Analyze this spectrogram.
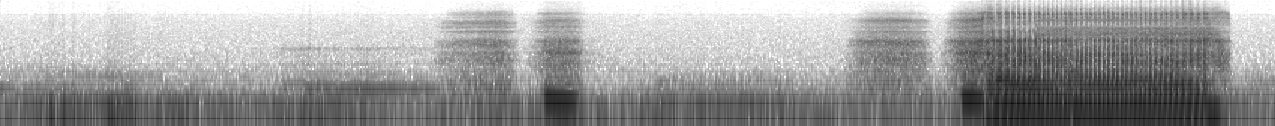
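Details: Adult accidentally recorded while asleep, self-described as snoring funny: soft rumbling breaths, sharp snorting intakes and one long, loud, rattling snore; irregular snoring during sleep.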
